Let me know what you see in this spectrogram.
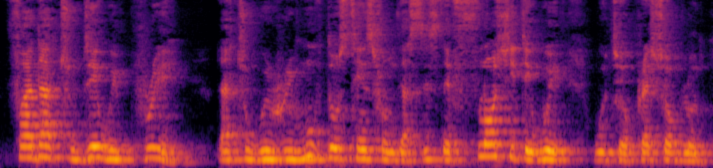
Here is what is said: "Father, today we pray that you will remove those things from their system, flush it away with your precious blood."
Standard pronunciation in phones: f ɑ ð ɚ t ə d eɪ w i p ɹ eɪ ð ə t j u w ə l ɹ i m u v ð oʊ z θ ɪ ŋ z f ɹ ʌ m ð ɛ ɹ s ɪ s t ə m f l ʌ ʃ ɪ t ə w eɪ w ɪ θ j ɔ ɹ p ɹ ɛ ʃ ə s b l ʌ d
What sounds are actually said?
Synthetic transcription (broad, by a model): f ɑ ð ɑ t ə d eɪ w i p ɹ eɪ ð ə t j u w ə l ɹ i m u v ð oʊ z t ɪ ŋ s f ɹ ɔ m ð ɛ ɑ s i s t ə f l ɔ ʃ ɪ t ə w eɪ w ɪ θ j ɔ p ɹ ɛ ʃ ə b l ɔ d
